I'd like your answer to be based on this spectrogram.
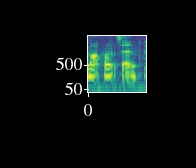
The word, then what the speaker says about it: Mark Ronson: Mark Ron- if I could say his name, Mark Ronson.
